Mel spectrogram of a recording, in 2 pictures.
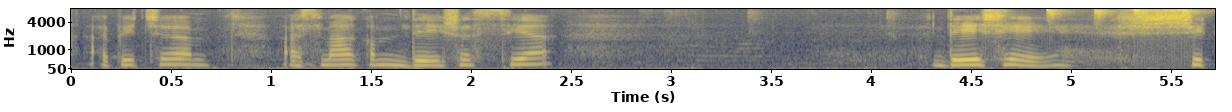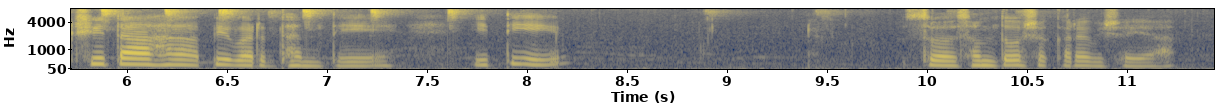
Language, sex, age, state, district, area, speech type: Sanskrit, female, 18-30, Karnataka, Davanagere, urban, spontaneous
